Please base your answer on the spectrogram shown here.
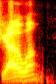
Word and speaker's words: Yahweh: the fact that God's name is pronounced as Yahweh and that the uh Torah means teaching, not law.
